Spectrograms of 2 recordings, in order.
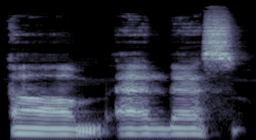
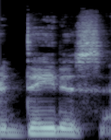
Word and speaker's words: Adidas: because obviously Adidas or Adidas, as the North Americans say, you know, putting stripes over things.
